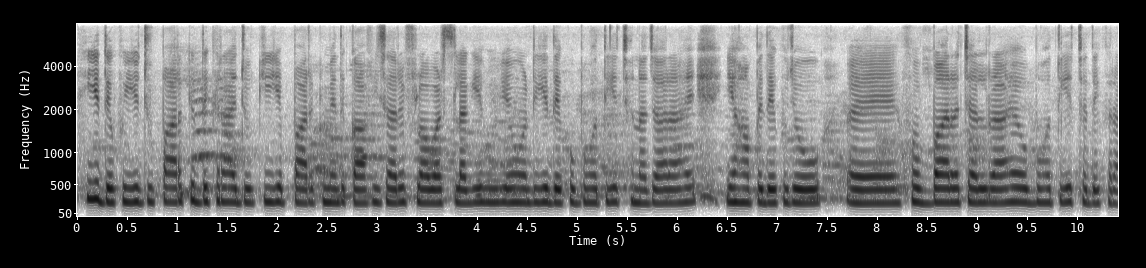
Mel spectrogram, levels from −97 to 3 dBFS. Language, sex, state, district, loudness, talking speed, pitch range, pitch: Hindi, female, Bihar, Purnia, -15 LUFS, 255 wpm, 215-225 Hz, 220 Hz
